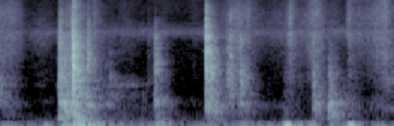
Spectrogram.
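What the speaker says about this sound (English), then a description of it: "I'm just going to close the door." A toilet door in a house being closed, giving a few knocking thuds and rattles as it swings and latches, close and moderately loud, with no talking.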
